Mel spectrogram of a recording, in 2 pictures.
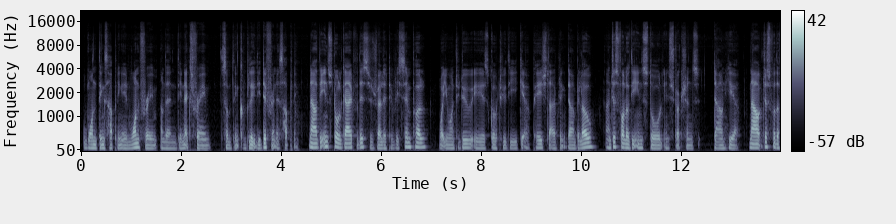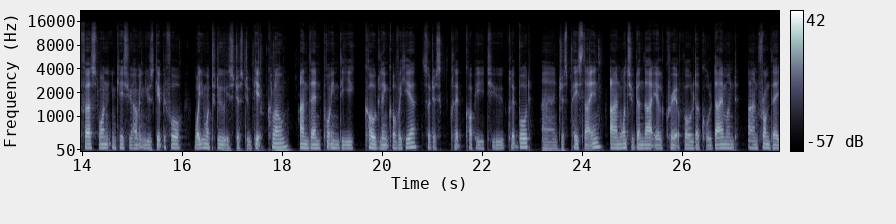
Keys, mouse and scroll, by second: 4.2 Up.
